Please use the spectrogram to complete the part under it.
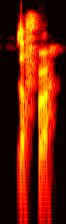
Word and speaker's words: Loughborough: If you could go back to Loughborough, did I say it right? – Loughborough.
